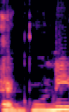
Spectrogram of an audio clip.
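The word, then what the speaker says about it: agony: वैसे एगोनी है ये, ठीक है। इसकी प्रोनाउंसिएशन क्या होगी? एगोनी।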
